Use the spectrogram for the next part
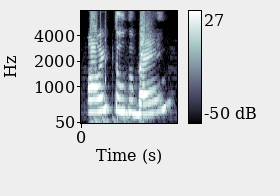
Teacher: o dialeto, estereotipado do nordestino, né? Que é falar tudo com vogal aberta. A gente fala mesmo, grande parte de nós fala com vogal aberta, mas assim, o povo fica assim: oi, tudo bem?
